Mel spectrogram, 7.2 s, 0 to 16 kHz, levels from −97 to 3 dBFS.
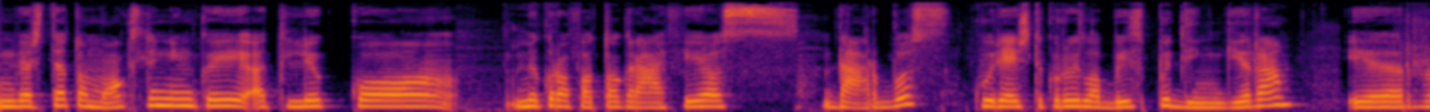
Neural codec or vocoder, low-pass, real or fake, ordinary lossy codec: none; 14.4 kHz; real; MP3, 96 kbps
